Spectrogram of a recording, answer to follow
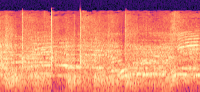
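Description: Several spectators' voices shouting and chattering over one another, with a few sharp knocks scattered through.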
